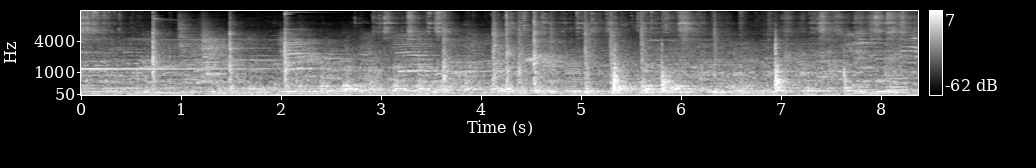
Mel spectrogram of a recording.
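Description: Metal bars of a large floor glockenspiel struck with mallets: scattered ringing notes, one held ringing tone at the start, then irregular single strikes.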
